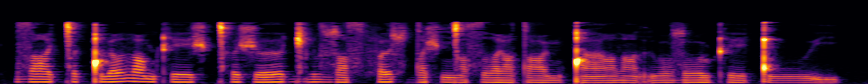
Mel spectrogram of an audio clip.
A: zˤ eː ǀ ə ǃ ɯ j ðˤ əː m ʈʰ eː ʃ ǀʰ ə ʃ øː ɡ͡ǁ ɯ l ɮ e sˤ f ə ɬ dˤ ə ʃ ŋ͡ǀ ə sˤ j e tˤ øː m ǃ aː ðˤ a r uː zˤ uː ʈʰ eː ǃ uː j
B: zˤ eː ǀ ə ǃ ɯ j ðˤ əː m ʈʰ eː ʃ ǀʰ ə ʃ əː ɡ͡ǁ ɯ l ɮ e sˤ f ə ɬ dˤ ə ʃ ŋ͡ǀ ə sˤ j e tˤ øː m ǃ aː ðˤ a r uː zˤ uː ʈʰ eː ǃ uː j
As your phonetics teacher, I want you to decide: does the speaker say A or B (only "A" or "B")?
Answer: B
